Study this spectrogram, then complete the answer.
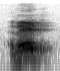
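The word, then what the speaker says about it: read: थे हैड वी नॉट रेड देखिए यहां पर रीड है लेकिन आप रेड पढ़ेंगे रीड रेड रेड होता है स्पेलिंग से प्रोनंसिएशन चेंज होता है नेक्स्ट क्या कल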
